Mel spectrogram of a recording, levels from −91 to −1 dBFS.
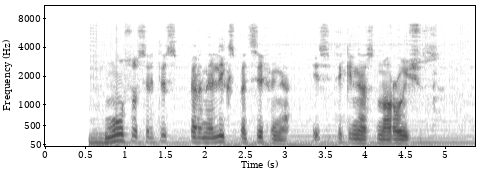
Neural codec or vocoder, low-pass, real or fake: codec, 16 kHz, 16 kbps, FreqCodec, larger model; 7.2 kHz; fake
